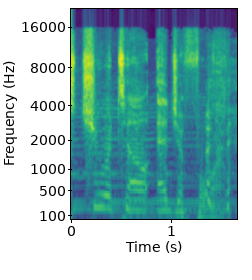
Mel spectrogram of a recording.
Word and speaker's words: Chiwetel Ejiofor: Well, if Cheetawal Ejiofor wins. – What? A Cheetawal to die to for? To die for a proper pronunciation. It's Chiwetel Ejiofor.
